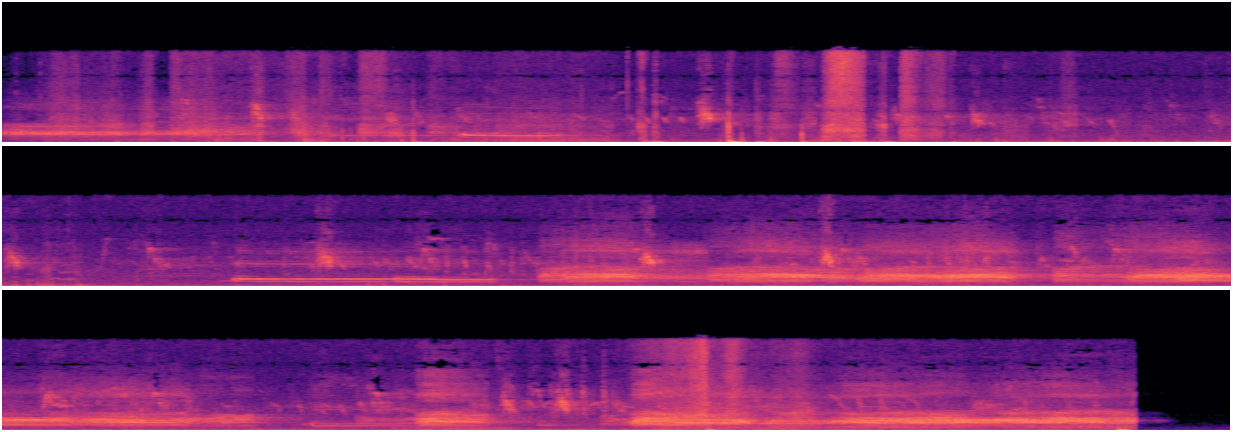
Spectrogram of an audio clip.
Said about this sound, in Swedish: Ja, det är en kråka som har ett speciellt läte.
